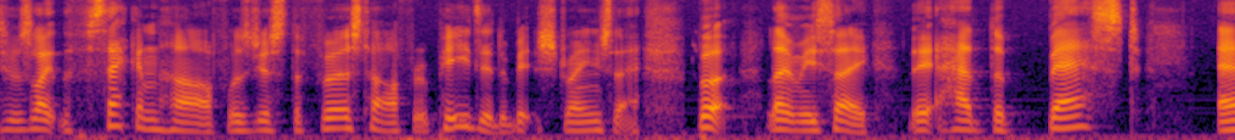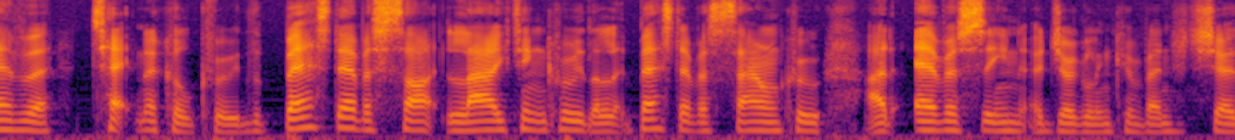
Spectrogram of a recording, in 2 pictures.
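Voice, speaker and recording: A man with a clean, smooth voice talks casually as a podcast host. He rambles and hesitates, often starting his sentences over. The sound is dry, with very little room to it. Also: mid-range voice, fairly bright tone, no room sound. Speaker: podcast host and juggling performer. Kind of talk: casual podcast chat, reviewing his year.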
